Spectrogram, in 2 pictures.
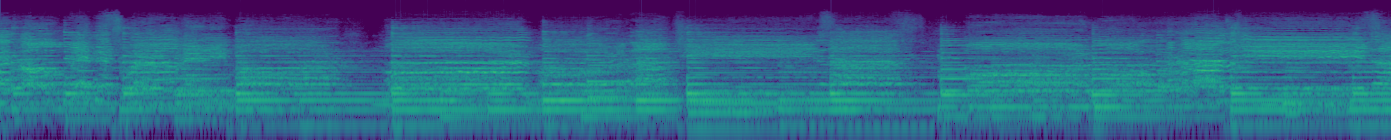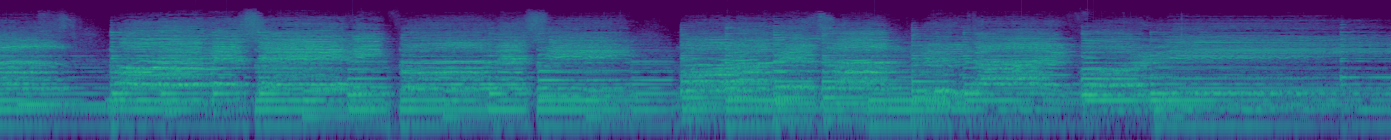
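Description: Church choir singing a gospel hymn in sustained chords that change every second or two.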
